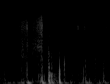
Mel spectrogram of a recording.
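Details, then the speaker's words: A single sneeze during a gaming stream: a brief, muffled sneeze with a sharp breathy burst, then a short voiced puff, with faint room noise. "Guys, I'm gonna sneeze."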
